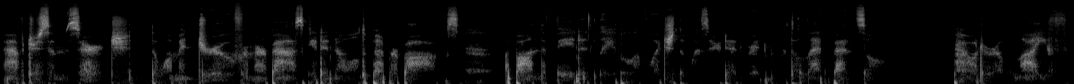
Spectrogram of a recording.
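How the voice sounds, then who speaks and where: A woman's voice: normal speed, sharp tone. A woman reads a children's storybook under her breath in an ASMR style, in an unvoiced whisper.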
